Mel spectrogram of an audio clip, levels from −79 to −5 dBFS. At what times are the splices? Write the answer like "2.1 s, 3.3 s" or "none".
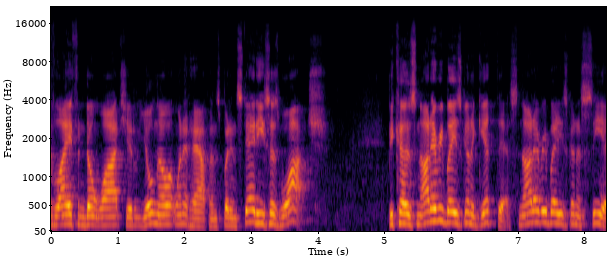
none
